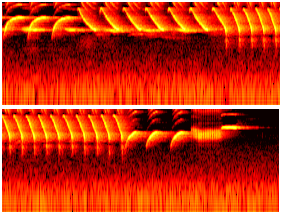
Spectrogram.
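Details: Canary rolling song played to make other canaries join in: several swooping whistled notes, downward sweeps, then a long rapid buzzy trill, closing with slower slurs that fade out.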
